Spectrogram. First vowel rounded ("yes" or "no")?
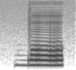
yes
